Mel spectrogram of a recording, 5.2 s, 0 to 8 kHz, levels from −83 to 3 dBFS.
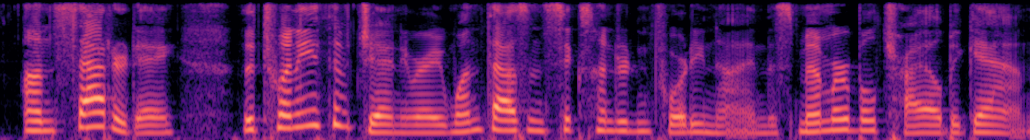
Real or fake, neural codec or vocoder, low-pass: real; none; 7.2 kHz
